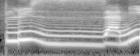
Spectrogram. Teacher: Nous ne sommes plus amis ou nous ne sommes plus amis plus amis, je fais la liaison avec la voyelle qui suit.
